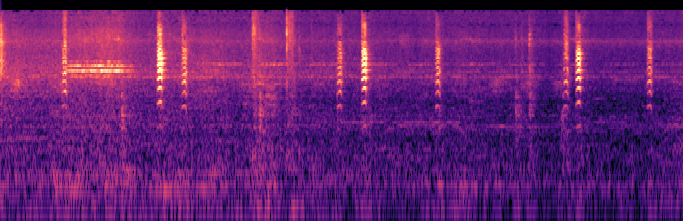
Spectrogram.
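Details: Caged zebra finches, several birds, giving short nasal beeping calls scattered irregularly through the recording, about one every few seconds, with a brief buzzy chattering phrase near the start over a soft background hiss.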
